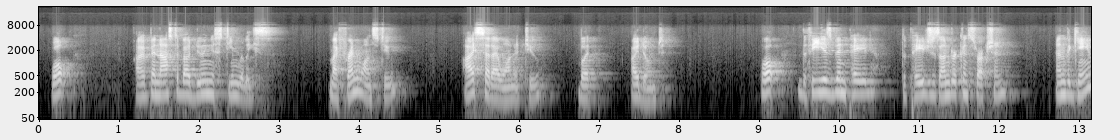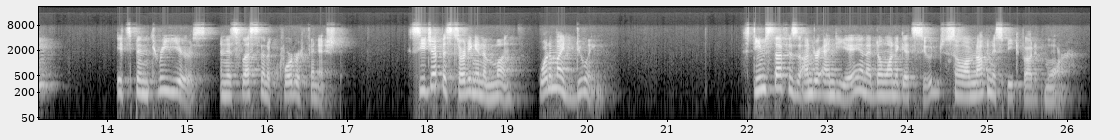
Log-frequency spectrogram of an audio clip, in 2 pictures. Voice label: voice, narration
